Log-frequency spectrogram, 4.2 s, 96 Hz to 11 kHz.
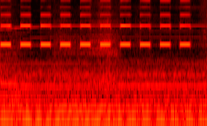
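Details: Mercedes SLK 320 with an aftermarket unit, at start-up: steady high-pitched beeps about two and a half per second over a quiet cabin, the ABS fault warning chime.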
